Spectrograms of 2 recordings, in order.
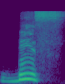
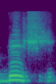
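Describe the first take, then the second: First: The word ends with an s sound. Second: The word ends with an sh sound. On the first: The speaker calls it right. "বলতে হবে বিস" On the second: The speaker calls it wrong. "অনেকে বলে বিশ, এটা বললে ভুল"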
